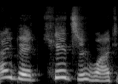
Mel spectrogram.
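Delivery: very high, squeaky cartoon-mouse voice. Mocking a man's quoted line in his Mickey Mouse-like voice. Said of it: "He sounds like Mickey Mouse is getting".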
